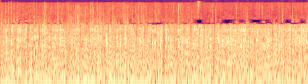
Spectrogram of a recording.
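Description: Space Shuttle Endeavour's two solid rocket boosters and three liquid-fuel main engines firing at full thrust just after liftoff: a loud, steady, deep rush of noise, heaviest in the low end.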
